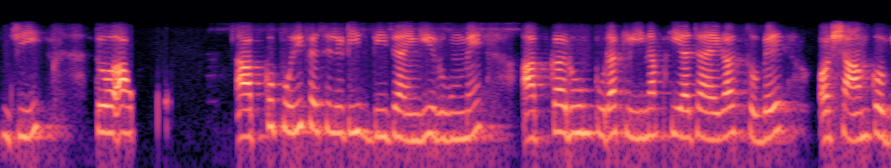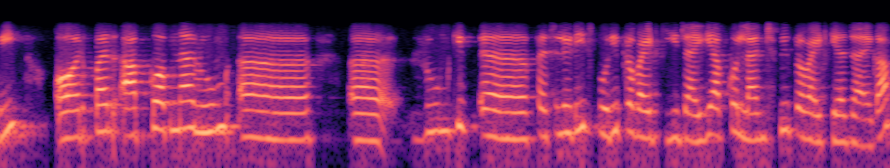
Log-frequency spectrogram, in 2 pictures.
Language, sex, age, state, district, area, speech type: Hindi, female, 18-30, Madhya Pradesh, Jabalpur, urban, conversation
